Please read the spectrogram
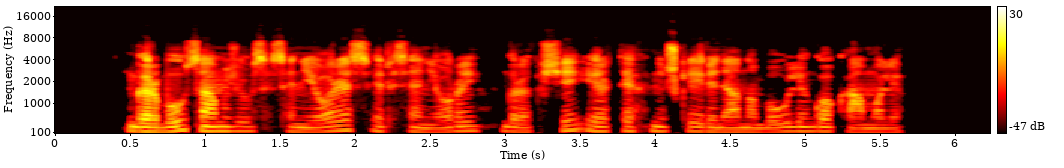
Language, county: Lithuanian, Kaunas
